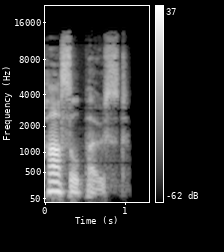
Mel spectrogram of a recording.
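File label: "parcel post", British English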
